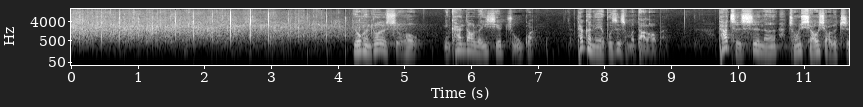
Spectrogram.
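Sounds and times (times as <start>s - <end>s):
audience clapping: 0.0s - 5.0s
speech: 4.2s - 9.0s, 9.7s - 11.6s.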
